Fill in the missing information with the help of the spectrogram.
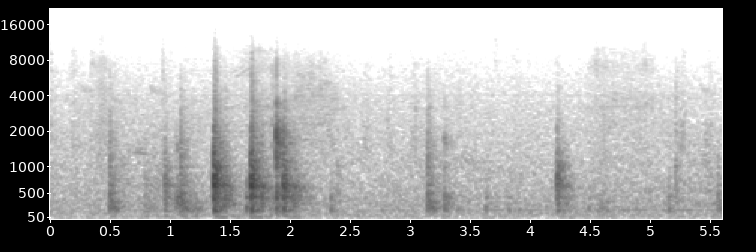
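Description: A paintbrush dabbing and tapping: a quick cluster of soft taps about a second in, then a few single taps.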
